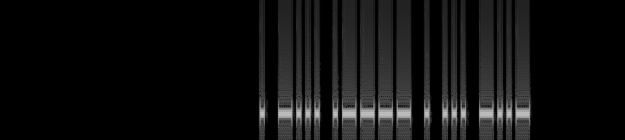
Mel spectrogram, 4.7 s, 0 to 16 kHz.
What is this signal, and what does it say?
Morse code, heard as a keyed tone, about 34 wpm, 700 Hz. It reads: EB1ESX
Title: DXCC-100 Call Signs - 6 Characters - 35wpm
